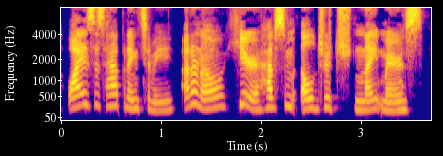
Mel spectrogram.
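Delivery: normal talking voice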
